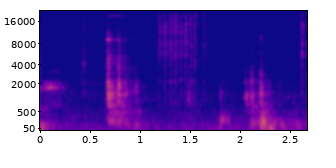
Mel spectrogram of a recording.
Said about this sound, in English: we will actually just tighten it down to 70 inch-pounds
